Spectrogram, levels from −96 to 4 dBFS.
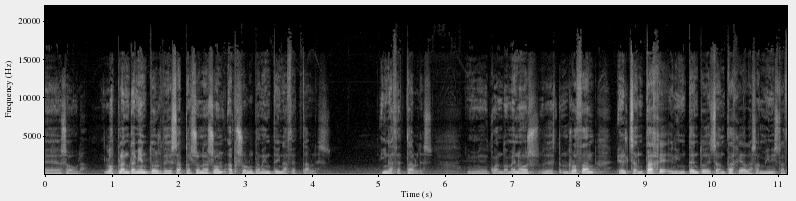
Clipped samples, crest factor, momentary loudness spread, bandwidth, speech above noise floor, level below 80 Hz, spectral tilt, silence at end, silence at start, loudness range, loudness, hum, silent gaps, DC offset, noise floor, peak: under 0.1%; 20 dB; 16 LU; 17 kHz; 27 dB; -50 dBFS; -6 dB/octave; 0 s; 0 s; 8 LU; -27 LUFS; none; none; 0.4%; -54 dBFS; -8 dBFS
